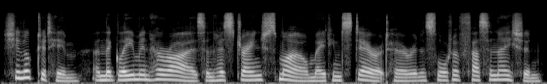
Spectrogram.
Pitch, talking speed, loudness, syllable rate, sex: 195 Hz, 265 wpm, -17 LUFS, 5.9 syllables/s, female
